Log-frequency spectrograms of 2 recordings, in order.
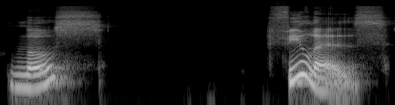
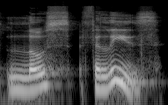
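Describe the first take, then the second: First: The name is said with an English pronunciation. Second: The name is said with a Spanish pronunciation. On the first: This is how locals usually say it. "is what people say" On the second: This is the original Spanish form. "in Spanish it's"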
